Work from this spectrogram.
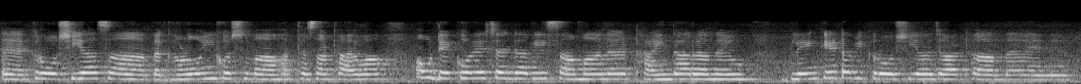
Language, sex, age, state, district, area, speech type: Sindhi, female, 45-60, Maharashtra, Mumbai Suburban, urban, spontaneous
